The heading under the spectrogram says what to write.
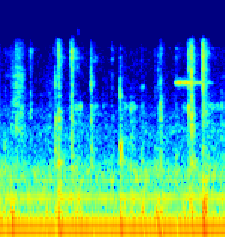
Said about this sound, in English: I can hear you. Typing.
